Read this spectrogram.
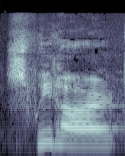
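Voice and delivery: imitating a sugary parent; sweet calling. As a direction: coo it to a child. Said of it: "house and said".

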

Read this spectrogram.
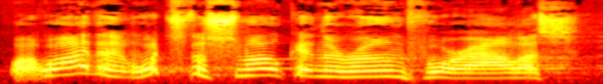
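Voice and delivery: high, huffy complaint, slowed; ticked-off churchgoer. Retold or imitated. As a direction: whine it like an offended old member. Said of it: "they're ticked".

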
